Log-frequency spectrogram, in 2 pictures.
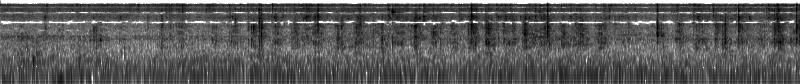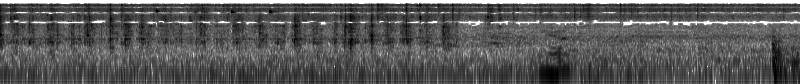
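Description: Pepper mill being twisted over a saucepan of tomato sauce: a fast, irregular run of dry grinding clicks that stops about ten seconds in.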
